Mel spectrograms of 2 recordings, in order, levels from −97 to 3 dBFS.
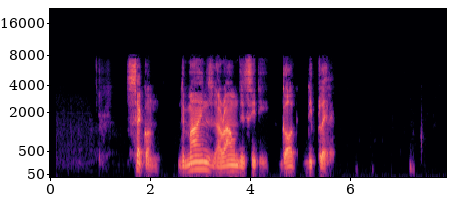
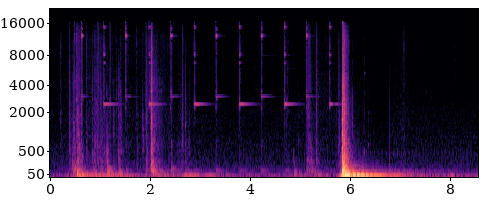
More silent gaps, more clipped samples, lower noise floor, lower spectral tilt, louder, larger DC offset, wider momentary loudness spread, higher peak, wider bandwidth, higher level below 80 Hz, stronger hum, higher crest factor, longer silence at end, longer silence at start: first, 2.36-2.47 s vs none; neither; first, -71 dBFS vs -60 dBFS; second, -4 dB/octave vs -6.5 dB/octave; about the same, -22 LUFS vs -24 LUFS; neither; second, 17 LU vs 28 LU; about the same, -4 dBFS vs -2 dBFS; second, 8.2 kHz vs 15.5 kHz; second, -66 dBFS vs -26 dBFS; neither; about the same, 22 dB vs 22 dB; first, 2.3 s vs 1.85 s; first, 1.55 s vs 0.55 s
